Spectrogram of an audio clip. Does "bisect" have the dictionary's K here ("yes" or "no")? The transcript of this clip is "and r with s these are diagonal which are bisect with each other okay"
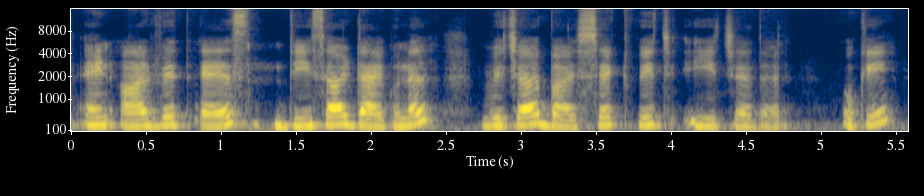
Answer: yes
